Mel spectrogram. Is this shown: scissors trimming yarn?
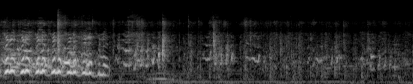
no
